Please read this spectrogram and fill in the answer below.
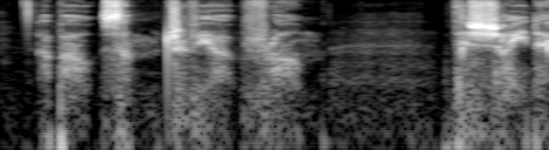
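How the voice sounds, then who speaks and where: A man is whispering. Noticeable background noise runs under his voice. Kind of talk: ASMR movie trivia narration. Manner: whispered, soft-spoken.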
